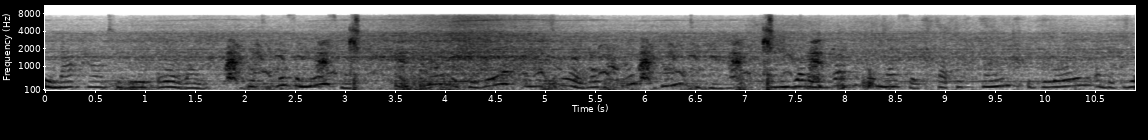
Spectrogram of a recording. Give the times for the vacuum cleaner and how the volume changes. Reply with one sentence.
You can hear the vacuum cleaner from 0.0 to 10.8 s, getting louder then quieter.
